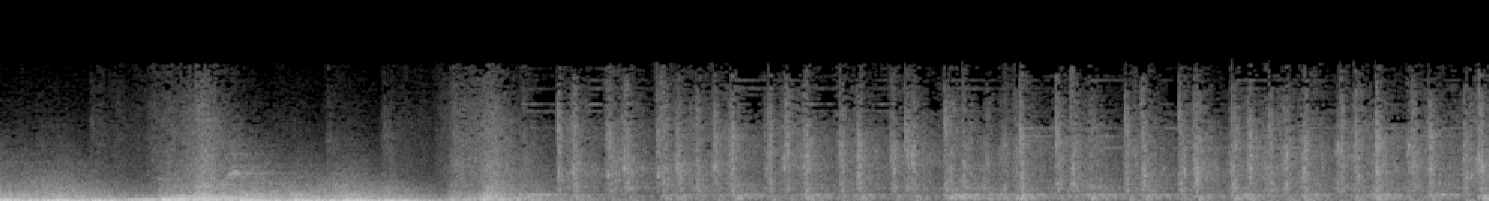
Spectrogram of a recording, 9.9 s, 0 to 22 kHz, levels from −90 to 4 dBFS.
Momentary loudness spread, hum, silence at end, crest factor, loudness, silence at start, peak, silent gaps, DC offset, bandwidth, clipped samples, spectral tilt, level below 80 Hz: 10 LU; none; 0 s; 18 dB; -24 LUFS; 0 s; -6 dBFS; none; under 0.1%; 15.5 kHz; under 0.1%; -5 dB/octave; -42 dBFS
